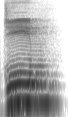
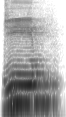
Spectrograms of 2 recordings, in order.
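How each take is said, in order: Both takes have the same delivery.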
